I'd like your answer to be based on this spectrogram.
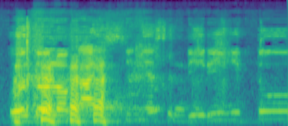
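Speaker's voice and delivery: laughing through the words; high giggly answer. Real, not acted. Tertawa saat menjawab lokasi. (sambil tertawa)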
